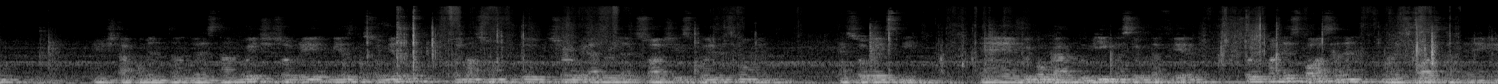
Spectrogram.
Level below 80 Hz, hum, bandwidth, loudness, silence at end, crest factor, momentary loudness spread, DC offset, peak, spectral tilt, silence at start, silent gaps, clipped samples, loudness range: -44 dBFS; none; 16 kHz; -29 LUFS; 0 s; 20 dB; 8 LU; under 0.1%; -6 dBFS; -6.5 dB/octave; 0 s; none; under 0.1%; 3 LU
